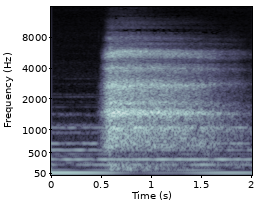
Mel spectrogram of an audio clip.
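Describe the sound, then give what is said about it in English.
A slow, released exhale of breath starts suddenly, then fades gradually over the next second and a half above a faint steady hum. “Releasing the breath pattern and just coming back to whatever your normal breath is”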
